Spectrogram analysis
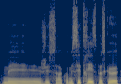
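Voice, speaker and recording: A man in his thirties in a comedy sketch interview, playing a self-important actor in a deadpan manner. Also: fairly low pitch, takes it slowly, clear, resonant tone. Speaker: comic actor persona being interviewed.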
